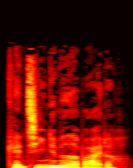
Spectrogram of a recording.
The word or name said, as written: kantinemedarbejder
